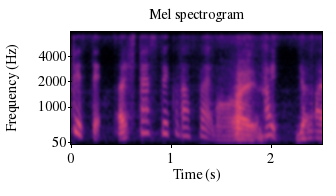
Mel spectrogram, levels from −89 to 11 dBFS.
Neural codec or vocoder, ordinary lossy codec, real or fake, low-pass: codec, 16 kHz, 0.9 kbps, LongCat-Audio-Codec; none; fake; 7.2 kHz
